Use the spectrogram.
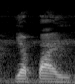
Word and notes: yapai: Serewen

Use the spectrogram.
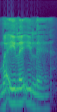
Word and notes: mwaileile: Raga

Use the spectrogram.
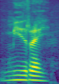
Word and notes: marai: Wamesa

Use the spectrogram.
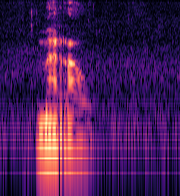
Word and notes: marao: kwamera

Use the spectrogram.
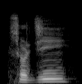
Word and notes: sorjiñ: Apatani

